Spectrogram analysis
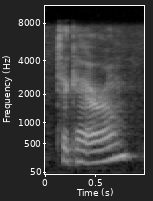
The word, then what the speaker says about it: Taghairm: are in this as well so it is pronounced to Karam and a small warning we're going to be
